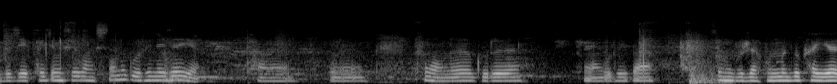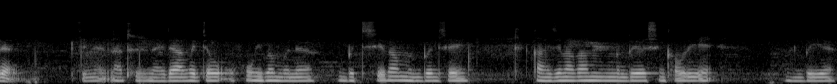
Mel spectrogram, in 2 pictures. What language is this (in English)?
Bodo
